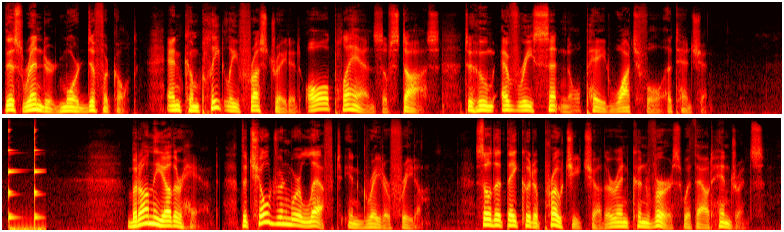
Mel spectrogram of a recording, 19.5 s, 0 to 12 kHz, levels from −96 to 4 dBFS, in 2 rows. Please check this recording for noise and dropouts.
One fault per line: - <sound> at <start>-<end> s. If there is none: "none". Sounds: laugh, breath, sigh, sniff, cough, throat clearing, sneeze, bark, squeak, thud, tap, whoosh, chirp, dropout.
- tap at 9.8-10.3 s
